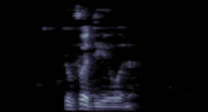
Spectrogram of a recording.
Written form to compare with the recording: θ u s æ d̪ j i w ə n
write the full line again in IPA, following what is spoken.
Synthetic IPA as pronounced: θ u f æ d̪ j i w ə n

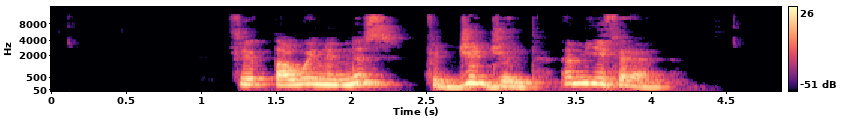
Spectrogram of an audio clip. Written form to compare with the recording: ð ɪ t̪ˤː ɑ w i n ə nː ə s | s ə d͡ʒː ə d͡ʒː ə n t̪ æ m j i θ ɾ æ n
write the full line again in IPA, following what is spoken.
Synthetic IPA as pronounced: θ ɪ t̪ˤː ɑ w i n ə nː ə s | f ə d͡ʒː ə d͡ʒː ə n t̪ æ m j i θ ɾ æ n

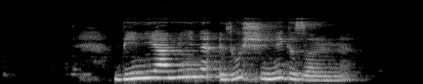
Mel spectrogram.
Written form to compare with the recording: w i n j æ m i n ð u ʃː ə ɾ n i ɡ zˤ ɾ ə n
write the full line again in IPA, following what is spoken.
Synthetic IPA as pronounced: b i n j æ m i n ð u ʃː ə n i ɡ zˤ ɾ ə n

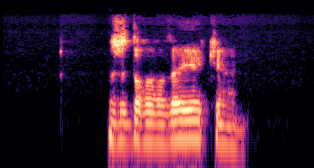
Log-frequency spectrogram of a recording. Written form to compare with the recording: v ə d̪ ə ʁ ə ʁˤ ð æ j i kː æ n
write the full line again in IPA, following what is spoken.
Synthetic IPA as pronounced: z ə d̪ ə ʁ ə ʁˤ ð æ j æ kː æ n

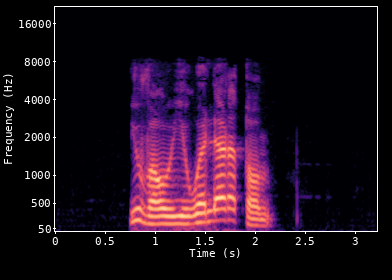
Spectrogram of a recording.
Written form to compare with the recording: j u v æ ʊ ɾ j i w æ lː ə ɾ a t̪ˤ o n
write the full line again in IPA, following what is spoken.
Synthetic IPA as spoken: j u v æ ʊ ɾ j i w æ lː a ɾ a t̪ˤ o m

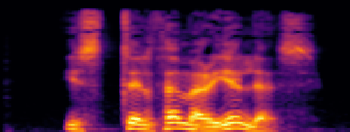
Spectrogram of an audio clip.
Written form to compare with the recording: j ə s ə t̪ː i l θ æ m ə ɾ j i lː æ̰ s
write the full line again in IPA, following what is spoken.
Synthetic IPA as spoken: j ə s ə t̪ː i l θ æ m ə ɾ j æ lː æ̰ s

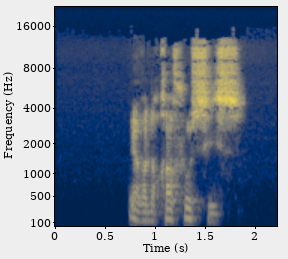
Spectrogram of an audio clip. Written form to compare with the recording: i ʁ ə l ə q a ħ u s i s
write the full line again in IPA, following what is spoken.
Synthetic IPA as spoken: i ʁ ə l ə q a f u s i s

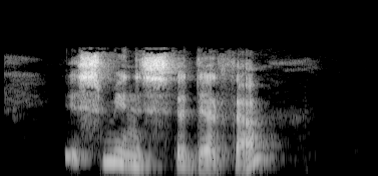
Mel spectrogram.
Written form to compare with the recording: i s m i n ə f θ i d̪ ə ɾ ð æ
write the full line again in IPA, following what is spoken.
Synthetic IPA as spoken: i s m i n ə s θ æ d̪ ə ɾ θ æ

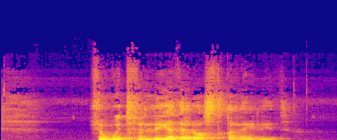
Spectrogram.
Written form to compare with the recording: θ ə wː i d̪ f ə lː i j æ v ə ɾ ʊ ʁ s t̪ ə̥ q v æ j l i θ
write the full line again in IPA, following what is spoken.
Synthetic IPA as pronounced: θ ə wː i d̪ f ə lː i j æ ð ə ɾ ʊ ʁ s t̪ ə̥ q v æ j l i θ

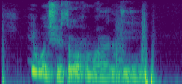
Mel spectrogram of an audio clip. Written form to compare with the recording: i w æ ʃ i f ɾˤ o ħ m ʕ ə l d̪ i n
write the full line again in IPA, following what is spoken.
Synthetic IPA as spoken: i w æ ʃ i θ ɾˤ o ħ m ʁ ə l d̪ i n

